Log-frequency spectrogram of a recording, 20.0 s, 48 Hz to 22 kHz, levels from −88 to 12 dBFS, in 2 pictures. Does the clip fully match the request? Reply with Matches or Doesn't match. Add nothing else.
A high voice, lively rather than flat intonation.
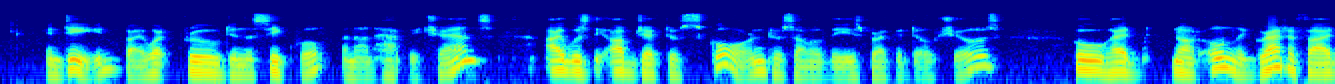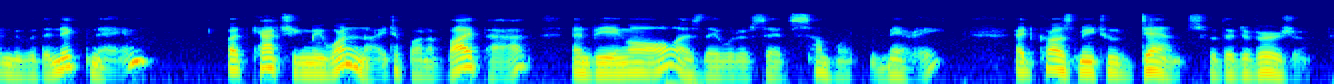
Doesn't match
